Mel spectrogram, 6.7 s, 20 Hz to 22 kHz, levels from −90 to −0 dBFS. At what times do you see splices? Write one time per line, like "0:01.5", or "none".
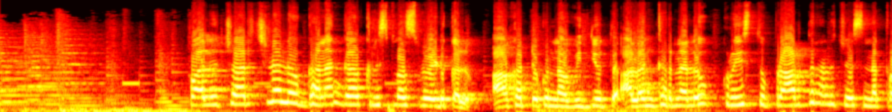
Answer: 0:01.1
